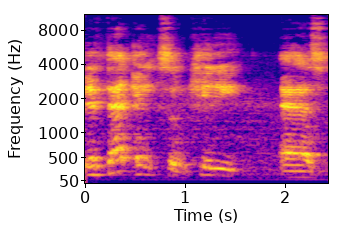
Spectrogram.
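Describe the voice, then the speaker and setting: A man speaks in an animated tone at a fairly slow pace, with noticeable background noise and audible room echo. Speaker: online commentator. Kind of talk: casual chat. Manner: loud.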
